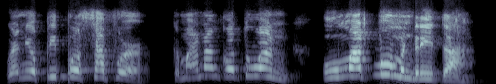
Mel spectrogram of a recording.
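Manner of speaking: high, loud, demanding prayer; preacher parody shouting at heaven, pitched high; mock pushy preacher. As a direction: parody a preacher ordering God down. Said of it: "kata-kata hamba Tuhan".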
